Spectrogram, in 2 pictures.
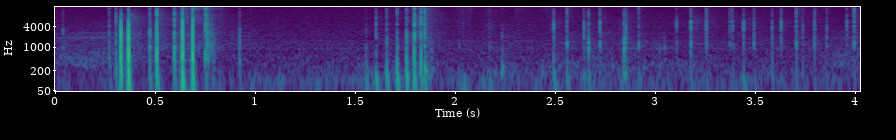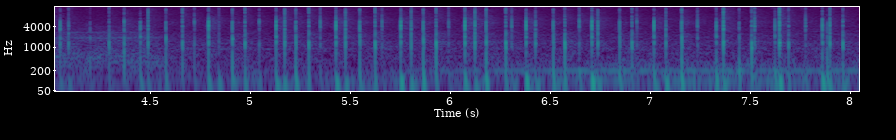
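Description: Fingernails tap and scratch the cap and green label of a small, hollow plastic nasal spray bottle. A few loud, crinkly scratching bursts come first, then a long run of quick, sharp, bright taps that keep going to the end.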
